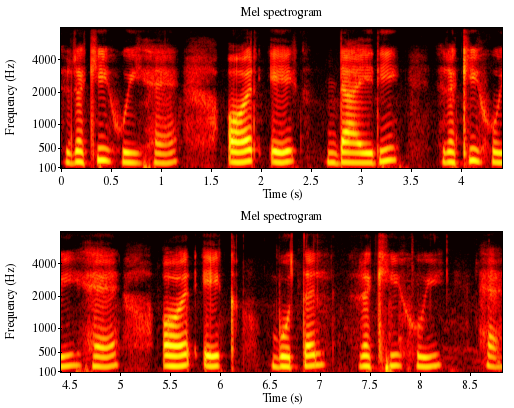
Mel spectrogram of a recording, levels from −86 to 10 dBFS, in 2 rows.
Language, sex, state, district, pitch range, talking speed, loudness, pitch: Hindi, female, Himachal Pradesh, Shimla, 205-225 Hz, 100 wpm, -18 LUFS, 215 Hz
